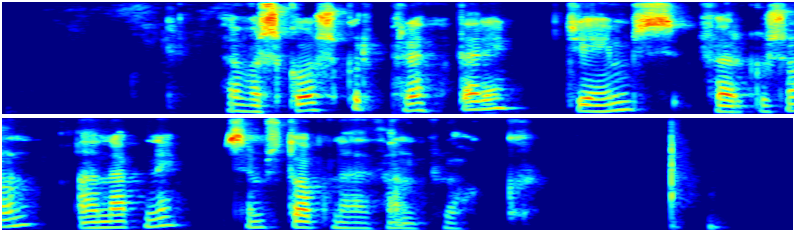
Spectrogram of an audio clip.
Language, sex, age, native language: Icelandic, female, 40-49, Icelandic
